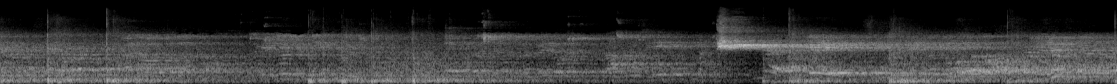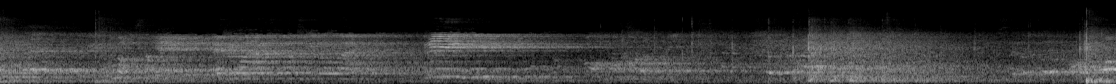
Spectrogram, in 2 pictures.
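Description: Children shout and call out in a large echoing hall.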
